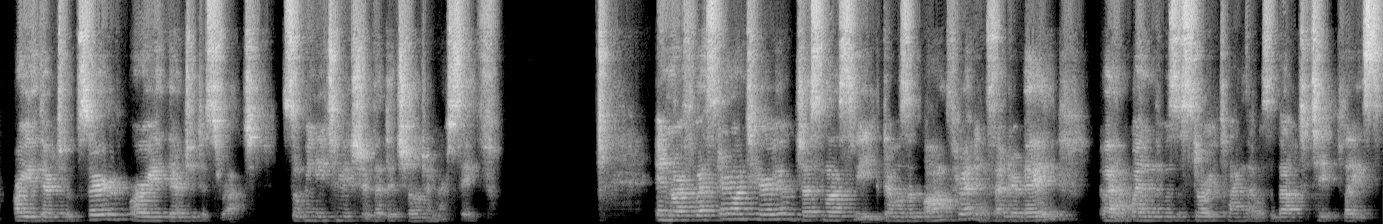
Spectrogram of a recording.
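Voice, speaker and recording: A woman at a moderate pace, with audible room echo. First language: not English. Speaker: librarian conference speaker. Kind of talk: conference presentation.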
